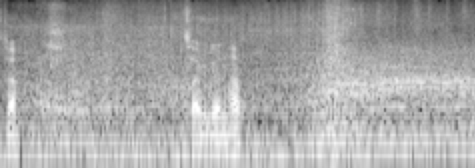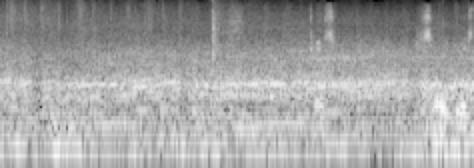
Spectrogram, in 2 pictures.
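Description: A car engine roars and rises in pitch as it speeds up.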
